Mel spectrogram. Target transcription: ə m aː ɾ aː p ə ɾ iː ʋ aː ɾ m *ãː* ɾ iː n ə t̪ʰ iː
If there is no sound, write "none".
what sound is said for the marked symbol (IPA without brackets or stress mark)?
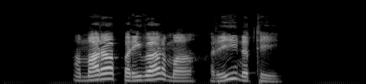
ãː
